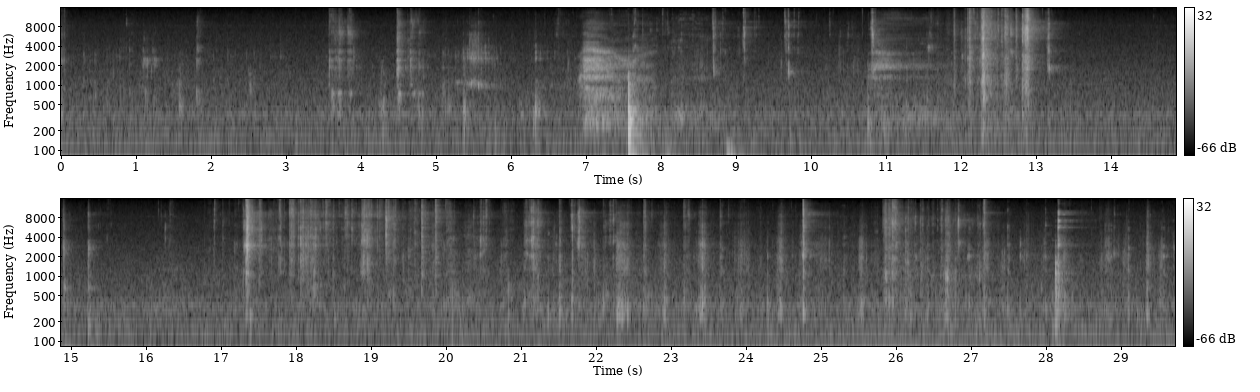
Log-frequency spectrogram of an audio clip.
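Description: Close-miked eating of crispy fried chicken: crunchy bites and chewing, in clusters of short crackles. A single sharp thud comes about eight seconds in.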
